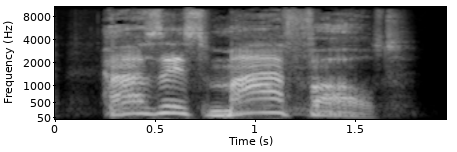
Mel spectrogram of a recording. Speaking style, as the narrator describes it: Cooper shouted

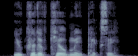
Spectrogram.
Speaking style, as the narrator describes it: said Holly evenly

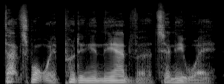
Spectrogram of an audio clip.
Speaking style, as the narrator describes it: whispered Fred

